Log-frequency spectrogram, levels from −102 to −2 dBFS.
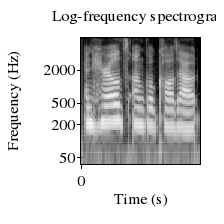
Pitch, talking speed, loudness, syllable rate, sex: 205 Hz, 190 wpm, -16 LUFS, 5.4 syllables/s, female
